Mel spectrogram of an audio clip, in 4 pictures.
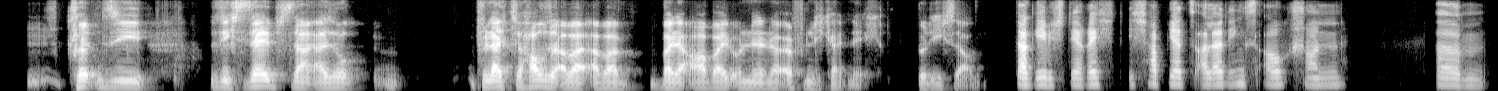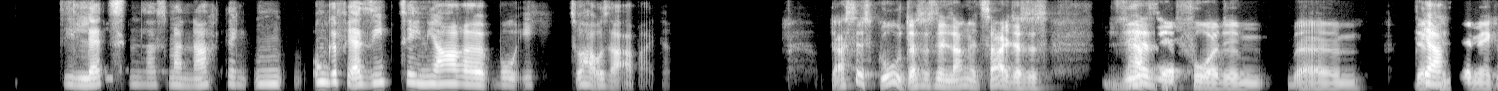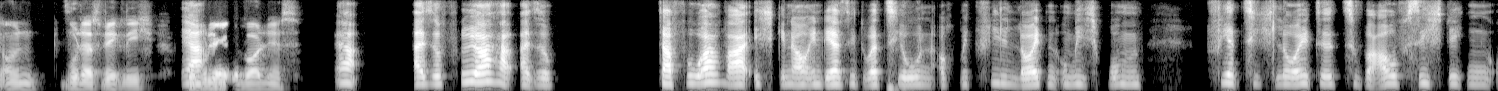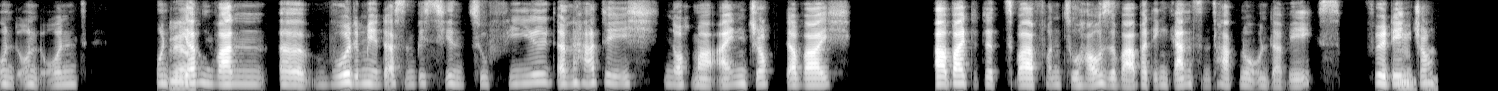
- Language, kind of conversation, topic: German, unstructured, Was gibt dir das Gefühl, wirklich du selbst zu sein?
- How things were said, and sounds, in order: unintelligible speech; in English: "Pandemic"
